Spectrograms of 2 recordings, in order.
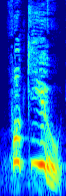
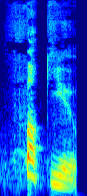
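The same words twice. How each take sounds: First: Much higher, loud squeaky curse; shrill defiance. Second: Said in the usual way. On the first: Acted. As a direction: spit it out in a squeaky shriek. [name], high shriek voice.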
